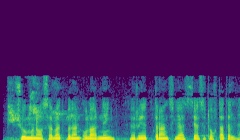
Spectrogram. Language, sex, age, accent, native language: Uzbek, male, 25-34, Toshkent viloyati, Uzbek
